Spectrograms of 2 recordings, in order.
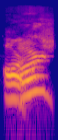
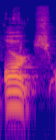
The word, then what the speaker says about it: Arth: It's Arch. A-R-T-H is how you say it. – Yeah, Arch.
